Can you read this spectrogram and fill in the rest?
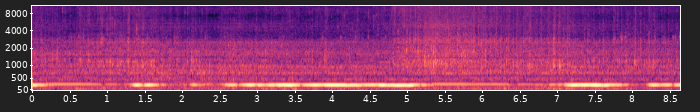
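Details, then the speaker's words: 2021 Alpine RV, Suburban IW60RL on-demand water heater, after the recirculation pump was replaced: a steady pump hum with uneven surging and gurgling swells. Trapped air is still working out of the lines. "Still working a little air out. You'll know because it'll stop making those noises."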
